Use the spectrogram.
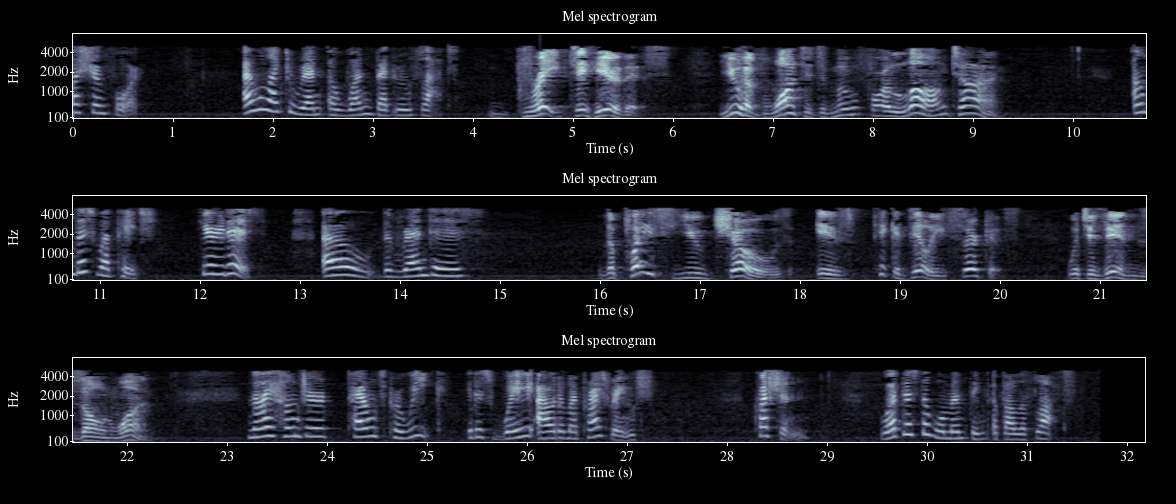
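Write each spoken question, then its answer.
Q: What does the woman think about the flat?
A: It is too expensive (out of her price range)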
